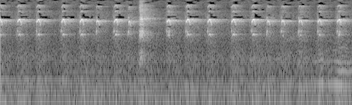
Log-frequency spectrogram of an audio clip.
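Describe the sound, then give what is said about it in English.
A squirrel's alarm call: a steady, rapid series of sharp, high-pitched chirps, roughly four per second, repeating evenly with no voices present. “Now I can let the squirrel know I mean no harm through non-reaction to the alarm call.”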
